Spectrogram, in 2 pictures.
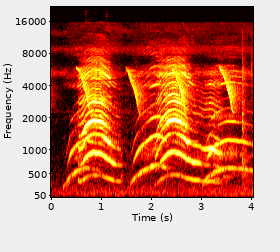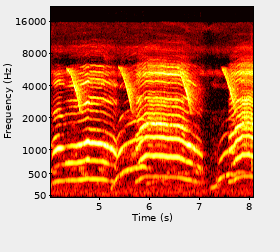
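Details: Cats fighting with a horrible sound: rapid overlapping caterwauls, harsh arched howls and sliding wails coming about every second, nearly unbroken for eight seconds.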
